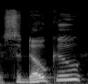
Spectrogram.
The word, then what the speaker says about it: Sudoku: Sudoku? – Yes.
